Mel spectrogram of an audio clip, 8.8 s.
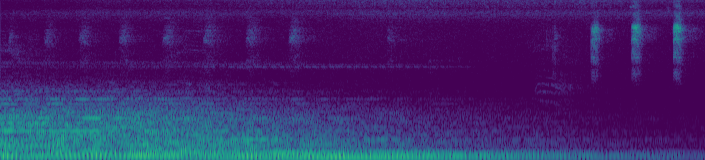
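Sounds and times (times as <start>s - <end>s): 
crickets: 0.1s - 8.8s.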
